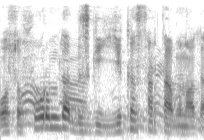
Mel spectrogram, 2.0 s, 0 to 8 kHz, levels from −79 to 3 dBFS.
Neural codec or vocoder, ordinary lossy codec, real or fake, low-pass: none; AAC, 48 kbps; real; 7.2 kHz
